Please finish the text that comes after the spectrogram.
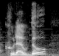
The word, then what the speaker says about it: Cloud: je ne comprends pas pourquoi est-ce qu'on prononce Cloud dans sa version anglaise d'origine et pas Kulaudo si on garde la version japonaise de Sephiroth.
